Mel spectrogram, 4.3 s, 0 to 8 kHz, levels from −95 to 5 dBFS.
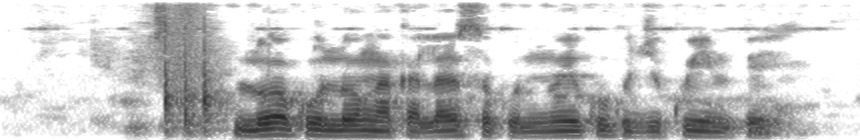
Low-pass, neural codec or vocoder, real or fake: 7.2 kHz; none; real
